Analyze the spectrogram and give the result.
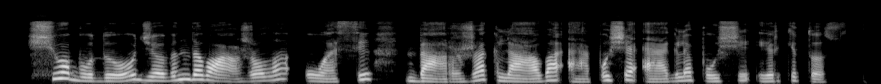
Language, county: Lithuanian, Kaunas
